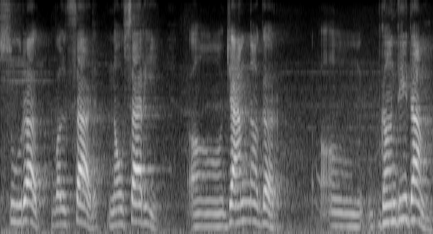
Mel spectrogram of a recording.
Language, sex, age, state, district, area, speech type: Gujarati, female, 60+, Gujarat, Surat, urban, spontaneous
